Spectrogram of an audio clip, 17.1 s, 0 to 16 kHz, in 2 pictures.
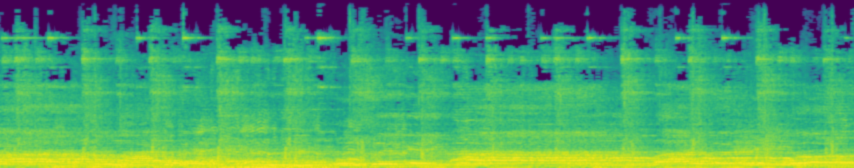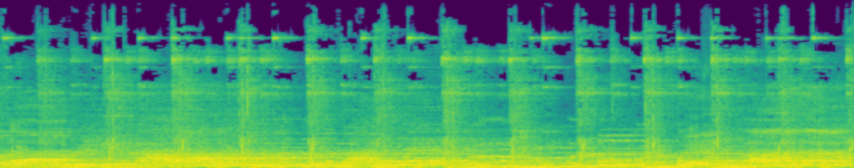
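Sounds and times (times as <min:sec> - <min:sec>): voices singing gospel music: 0:00.0 - 0:17.0.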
